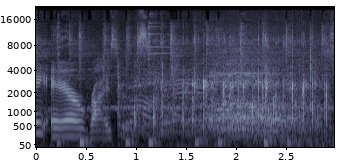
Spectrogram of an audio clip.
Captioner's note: applause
